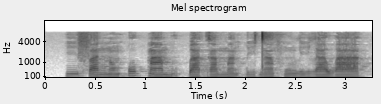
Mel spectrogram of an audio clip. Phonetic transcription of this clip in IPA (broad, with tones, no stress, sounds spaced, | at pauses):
i˧ f a˧ n ɔ̃˧ k͡p o˦ k͡p ã˧ b u˦ ɡ͡b a˧ ɡ a˧ m ã˧ k͡p i˧ d ã˧ f ũ˨ l i˧ l a˦ w a˦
